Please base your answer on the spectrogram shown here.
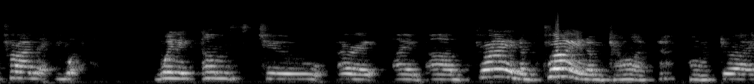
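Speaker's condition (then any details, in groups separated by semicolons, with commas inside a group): Multiple sclerosis; secondary progressive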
